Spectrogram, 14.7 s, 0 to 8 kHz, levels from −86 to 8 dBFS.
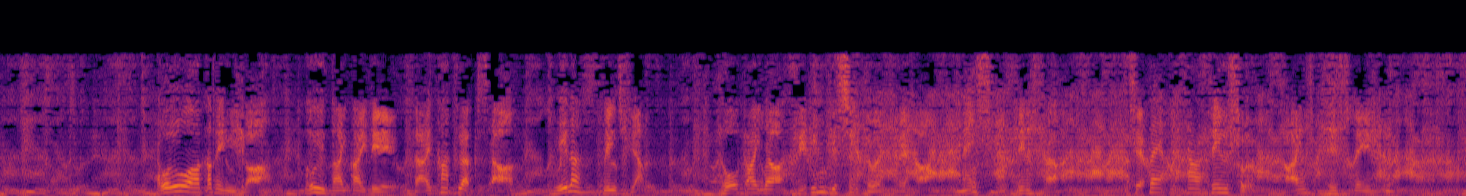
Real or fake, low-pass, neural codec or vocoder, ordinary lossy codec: fake; 7.2 kHz; codec, 16 kHz, 0.5 kbps, FreqCodec, larger model; MP3, 24 kbps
